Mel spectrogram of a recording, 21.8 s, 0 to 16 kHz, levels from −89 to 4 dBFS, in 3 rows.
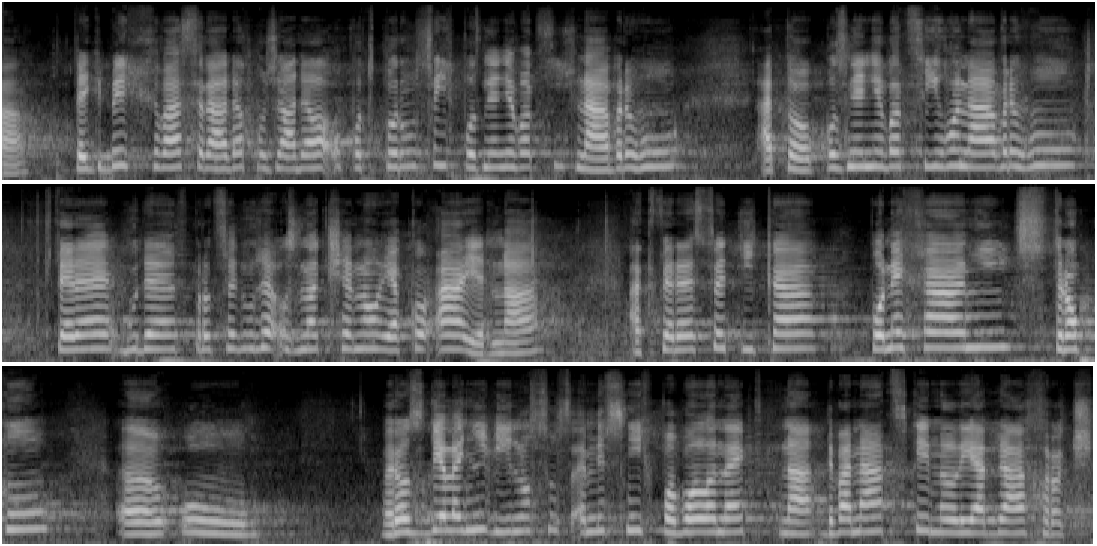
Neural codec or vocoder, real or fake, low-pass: codec, 44.1 kHz, 3.4 kbps, Pupu-Codec; fake; 14.4 kHz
